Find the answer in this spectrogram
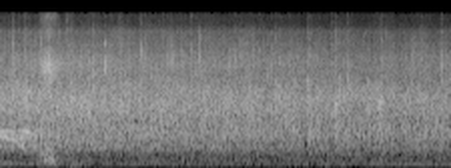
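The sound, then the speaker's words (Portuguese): An audience applauds for Jesus, a steady, dense wash of many hands clapping at an even level throughout, with no voices rising above it. “Se você quer dá uma linda salva de palmas, Jesus.”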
